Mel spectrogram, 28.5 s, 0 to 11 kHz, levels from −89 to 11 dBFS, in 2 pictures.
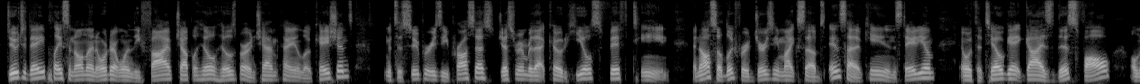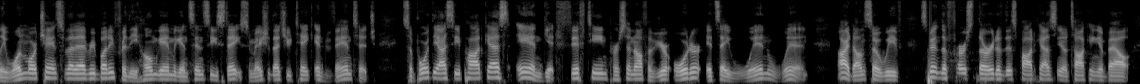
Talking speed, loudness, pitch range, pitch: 205 wpm, -29 LUFS, 120-155 Hz, 135 Hz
